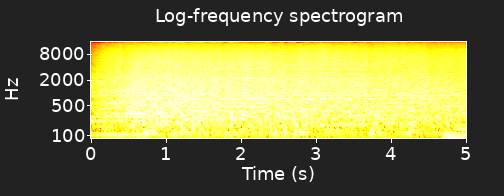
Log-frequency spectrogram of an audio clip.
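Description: A newly built ship moving through the water at a shipyard, a loud steady rush of churning water and wash that runs unbroken from start to finish.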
